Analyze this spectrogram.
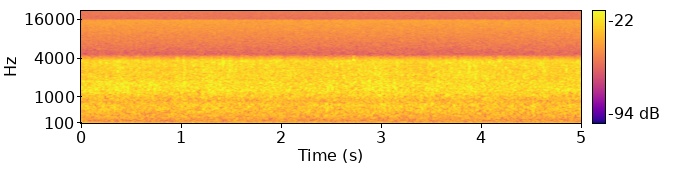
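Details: A vehicle engine idles with a constant low drone and hiss, and no animal is heard.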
